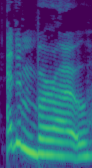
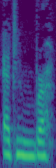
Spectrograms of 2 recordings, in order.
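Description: First: It is said with an American accent. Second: It is said with a British accent.

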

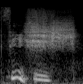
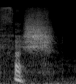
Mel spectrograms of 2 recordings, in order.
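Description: First: The vowel is a front 'i' sound. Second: The vowel is a central 'uh' sound. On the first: This is how Australians say it. "in Australia sounds fish" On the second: This is how New Zealanders say it. "in New Zealand sounds like fush"

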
